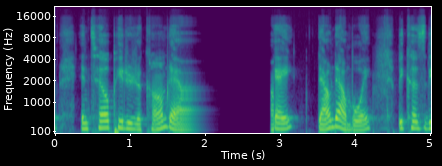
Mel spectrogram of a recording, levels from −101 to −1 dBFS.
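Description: A speech recording in which the audio likely suffered a long network dropout: from 1.69 s to 2.93 s, right after "to calm", nothing usable arrived. The receiver carried the last sound forward as a fading buzz, then left near-silence for roughly 0.85 s. About 0.8 s of speech is simply gone when the audio resumes, and the stream comes back with its delay shifted by around 0.4 s. A jitter buffer speed-up follows. The buffer is holding more audio than it wants, so the receiver trims short pitch-period slices again and again to catch up. From 3.01 s to 4.11 s the speech runs about 8% fast, and from 4.57 s to 5.02 s about 24% fast. Each stretch sheds roughly a tenth of a second. The pitch stays put, but the delivery sounds hurried.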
